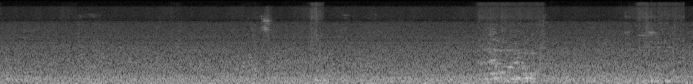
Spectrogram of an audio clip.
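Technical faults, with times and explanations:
5.41–6.81 s: periodic USB or driver dropouts. Across this stretch of the speech, a steady train of about fifteen ticks recurs every 0.1 s, ten per second. Each marks a gap of roughly 2 ms where the signal is replaced by silence, as something repeatedly stalls the audio path and the samples go missing. The strict clock-like spacing, rather than scattered timing, sets this apart from random dropouts or isolated clicks.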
